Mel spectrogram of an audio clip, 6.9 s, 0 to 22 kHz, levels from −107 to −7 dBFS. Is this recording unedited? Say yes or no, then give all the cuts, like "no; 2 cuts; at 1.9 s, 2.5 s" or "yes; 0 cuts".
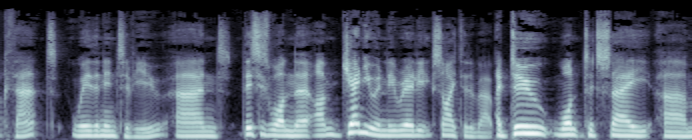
no; 2 cuts; at 4.9 s, 6.0 s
